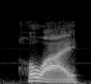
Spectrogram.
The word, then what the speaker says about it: Hoai: This is the Trap Future Bass Hoai remix. That's H O A I. – I wondered how you pronounce that.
